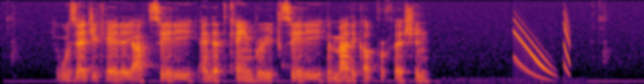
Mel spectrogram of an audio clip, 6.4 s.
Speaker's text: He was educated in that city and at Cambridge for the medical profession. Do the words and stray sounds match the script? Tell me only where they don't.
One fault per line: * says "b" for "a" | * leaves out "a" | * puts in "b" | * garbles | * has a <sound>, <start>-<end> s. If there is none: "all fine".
* leaves out "in"
* says "city" for "for"
* has a chirp, 5.1-5.7 s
